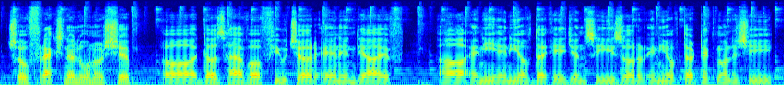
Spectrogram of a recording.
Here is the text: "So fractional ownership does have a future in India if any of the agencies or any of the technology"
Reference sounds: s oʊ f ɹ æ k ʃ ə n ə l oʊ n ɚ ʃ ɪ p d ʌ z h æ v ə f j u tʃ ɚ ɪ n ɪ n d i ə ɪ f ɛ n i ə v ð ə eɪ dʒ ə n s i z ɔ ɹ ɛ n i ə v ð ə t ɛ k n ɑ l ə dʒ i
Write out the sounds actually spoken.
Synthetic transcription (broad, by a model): s oʊ f ɹ æ k ʃ ə n ə l oʊ n ɚ ʃ ɪ p d ʌ z h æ v ə f j u tʃ ɚ ɪ n ɪ n d i ə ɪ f ɛ n i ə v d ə eɪ dʒ ə n s i z ɔ ɹ ɛ n i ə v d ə t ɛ k n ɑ l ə dʒ i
